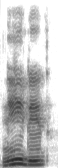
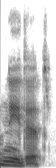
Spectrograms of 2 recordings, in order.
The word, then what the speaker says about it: needed: pronunciar, en el pasado, se va a pronunciar las dos letras, el ed. Por ejemplo, want, en pasado sería wanted, or wanted, both are correct. Los dos son correctos. Need sería needed, or needed.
